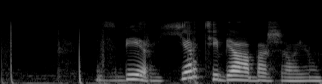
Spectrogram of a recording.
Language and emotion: Russian, positive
